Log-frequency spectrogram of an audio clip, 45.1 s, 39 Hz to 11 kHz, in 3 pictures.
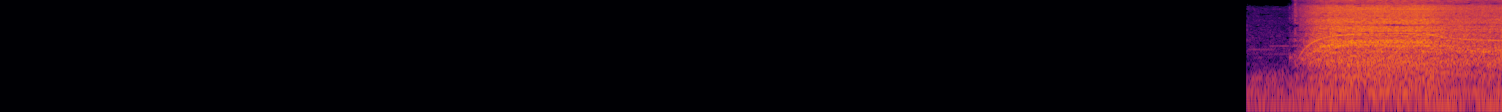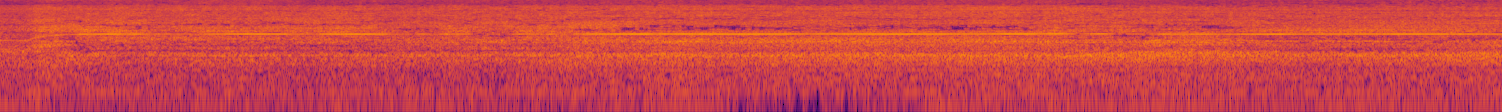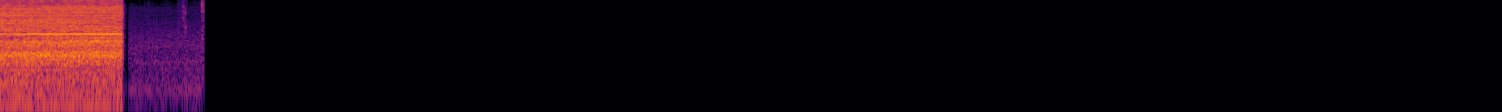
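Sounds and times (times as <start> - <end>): hair dryer running: 12.9 - 31.3.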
